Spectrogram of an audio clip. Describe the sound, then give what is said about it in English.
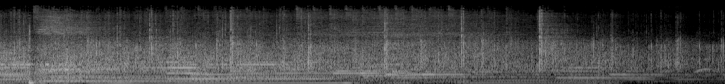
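An audience claps hands to praise the Lord in a sustained burst of applause, dense and loud throughout, with steady low organ or keyboard tones underneath and a few sharper claps standing out. “Can you clap your hands and praise him tonight?”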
